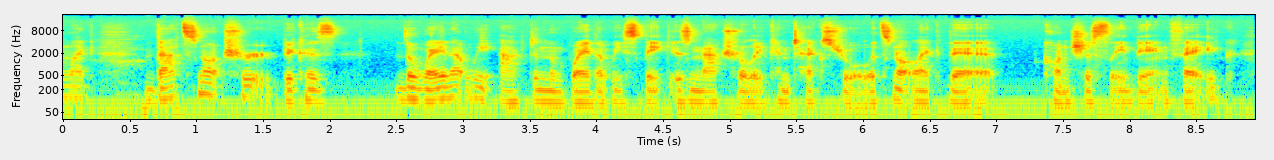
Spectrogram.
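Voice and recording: A man with a low pitch and vocal fry talks at a moderate pace.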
